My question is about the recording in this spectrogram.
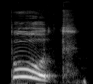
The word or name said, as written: put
